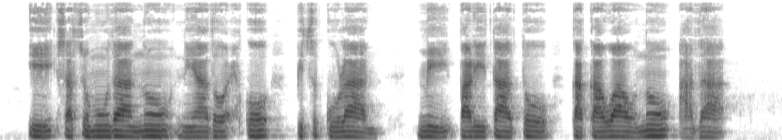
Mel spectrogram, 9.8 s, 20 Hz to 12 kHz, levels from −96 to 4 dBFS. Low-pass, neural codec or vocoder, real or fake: 10.8 kHz; vocoder, 44.1 kHz, 128 mel bands every 256 samples, BigVGAN v2; fake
